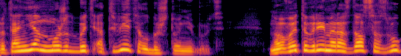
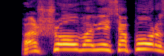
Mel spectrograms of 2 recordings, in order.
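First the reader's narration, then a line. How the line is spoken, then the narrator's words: Shout. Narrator (Russian): закричал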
